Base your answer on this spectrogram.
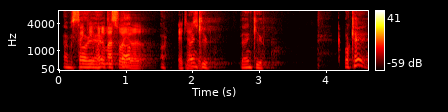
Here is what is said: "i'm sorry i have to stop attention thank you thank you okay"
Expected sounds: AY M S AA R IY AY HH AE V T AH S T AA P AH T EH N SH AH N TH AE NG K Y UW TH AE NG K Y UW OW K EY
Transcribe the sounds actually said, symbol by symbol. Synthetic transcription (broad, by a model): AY M S AA R IY AY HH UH P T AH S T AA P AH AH TH AE NG K Y UW TH AE NG K Y UW OW K EY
